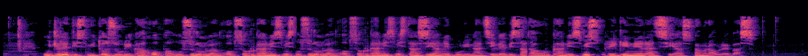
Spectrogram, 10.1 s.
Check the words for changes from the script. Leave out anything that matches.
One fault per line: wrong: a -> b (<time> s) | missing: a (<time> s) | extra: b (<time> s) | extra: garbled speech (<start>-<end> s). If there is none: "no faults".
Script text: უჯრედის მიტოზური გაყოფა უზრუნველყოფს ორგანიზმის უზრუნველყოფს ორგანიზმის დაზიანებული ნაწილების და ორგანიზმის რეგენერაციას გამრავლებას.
no faults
